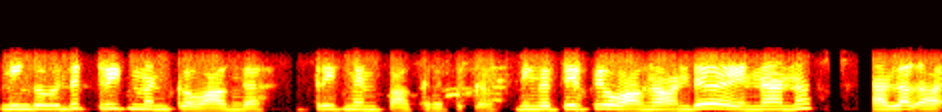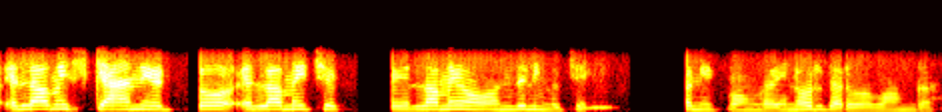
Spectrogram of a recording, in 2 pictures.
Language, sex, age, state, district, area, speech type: Tamil, female, 18-30, Tamil Nadu, Krishnagiri, rural, conversation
